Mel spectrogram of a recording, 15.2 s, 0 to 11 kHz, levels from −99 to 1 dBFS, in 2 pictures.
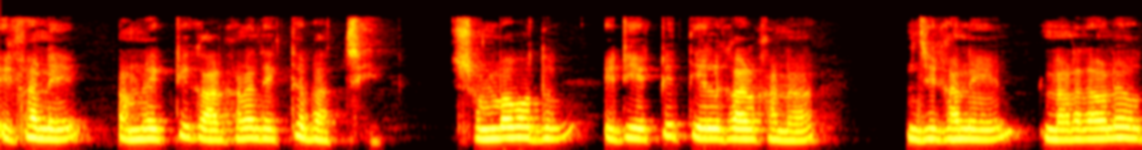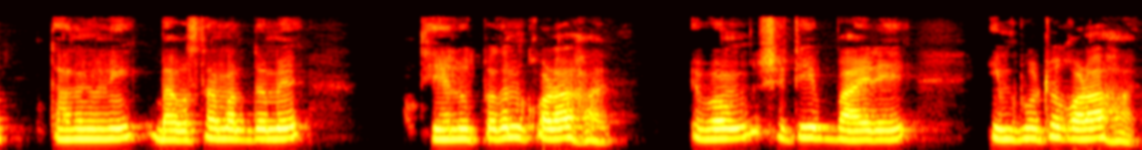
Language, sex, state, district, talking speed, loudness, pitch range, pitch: Bengali, male, West Bengal, Kolkata, 105 wpm, -17 LUFS, 170-190 Hz, 175 Hz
